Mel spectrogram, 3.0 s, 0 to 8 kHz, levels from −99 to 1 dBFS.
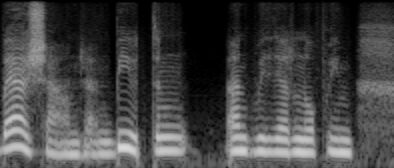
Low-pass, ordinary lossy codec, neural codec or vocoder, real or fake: none; none; codec, 16 kHz, 0.5 kbps, X-Codec, HuBERT features, trained on LibriSpeech; fake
